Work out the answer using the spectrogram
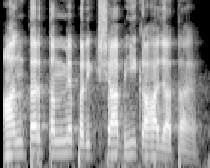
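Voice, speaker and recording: A man with a Rajasthani Hindi accent teaching a class, slowly dictating notes and repeating each phrase for students to write down. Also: on the high side, sharp tone, smooth. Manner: slow, repetitive dictation.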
